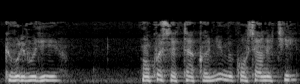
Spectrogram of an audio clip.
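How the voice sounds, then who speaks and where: An actress playing a bitter, unhappy middle-aged wife in a French radio drama, halting and repeating words with volatile emotion. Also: female voice, lowish voice, flat delivery, darkish tone, slightly rough, muffled recording. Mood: defiant, guarded. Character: bitter, grey-haired, unhappy wife, trapped and theatrical.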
